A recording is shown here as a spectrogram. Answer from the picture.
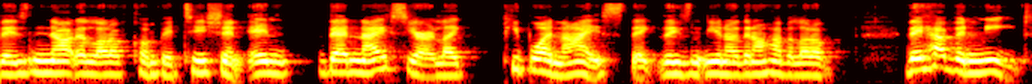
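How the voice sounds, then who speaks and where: Fairly quick delivery comes in a non-native accent. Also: woman. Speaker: real estate agent. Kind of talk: interview. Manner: halting.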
